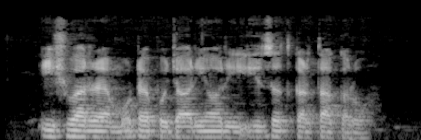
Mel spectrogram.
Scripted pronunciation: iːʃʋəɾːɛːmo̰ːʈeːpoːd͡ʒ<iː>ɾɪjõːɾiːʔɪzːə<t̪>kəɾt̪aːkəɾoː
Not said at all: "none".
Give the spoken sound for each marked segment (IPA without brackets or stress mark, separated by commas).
aː, t̪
